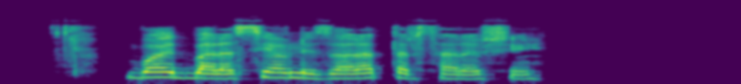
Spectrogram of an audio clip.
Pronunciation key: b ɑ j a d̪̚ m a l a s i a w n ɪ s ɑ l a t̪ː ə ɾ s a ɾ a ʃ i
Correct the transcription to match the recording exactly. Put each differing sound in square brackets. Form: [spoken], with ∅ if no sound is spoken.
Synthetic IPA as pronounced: b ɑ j a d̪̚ [b] a [ɾ] a s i a w n ɪ [z] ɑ [ɾ] a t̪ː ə ɾ s a ɾ a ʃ i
